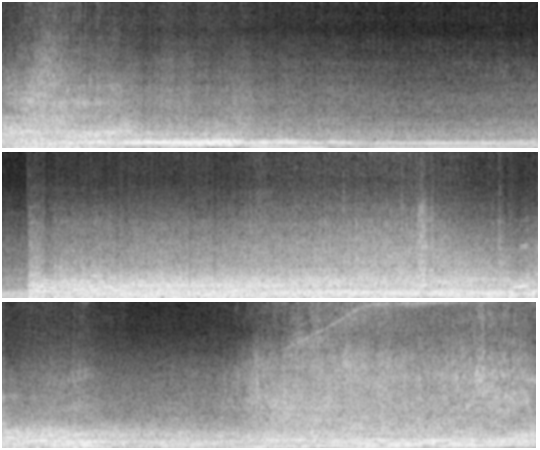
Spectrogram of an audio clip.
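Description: A car engine hums and revs as cars cruise by.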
